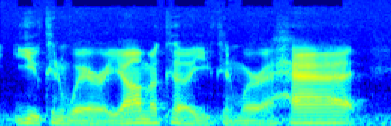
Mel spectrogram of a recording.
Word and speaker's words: Yarmulke: Yarmulke. Am I saying that right? – Yarmulke.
